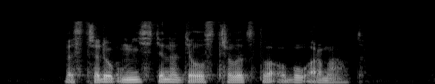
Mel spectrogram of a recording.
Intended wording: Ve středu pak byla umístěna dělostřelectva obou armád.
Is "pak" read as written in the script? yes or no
no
